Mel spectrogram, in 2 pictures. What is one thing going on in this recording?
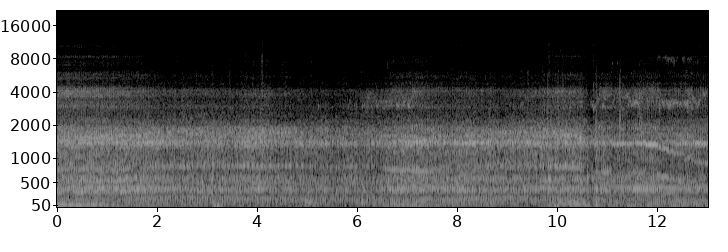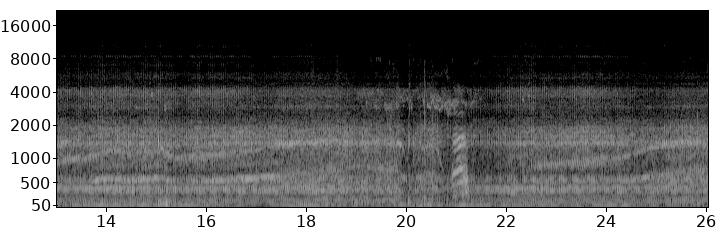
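A go-kart engine buzzes loudly and rises and falls in pitch as it speeds around corners.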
